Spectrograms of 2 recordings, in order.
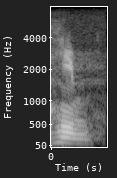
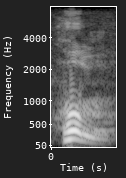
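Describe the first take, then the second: First: The syllable has a front i vowel. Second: The syllable has a rounded u vowel. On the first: This is how the other reciters read it. "bukan him" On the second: This is how one group of reciters reads it. "Itu mereka baca dengan hum"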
